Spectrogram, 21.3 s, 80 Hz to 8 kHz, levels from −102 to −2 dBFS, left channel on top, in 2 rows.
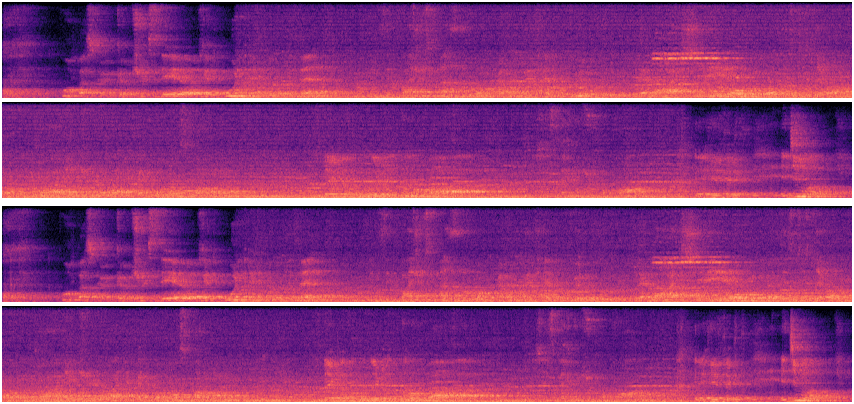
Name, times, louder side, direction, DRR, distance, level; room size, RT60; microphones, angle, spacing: voice 1, 0.7-4.0 4.4-7.3 7.7-13.5 14.9-16.6 17.2-18.6, equal, 60° right, -8 dB, 1.7 m, -30 dB
sound 1, 2.9-19.2, left 1 dB, 10° left, 0.6 m, -29 dB
voice 2, 14.6-15.7 19.0-21.1, equal, 45° right, -5 dB, 2.0 m, -29 dB
10.5 x 7.7 x 3.6 m, 2.8 s
head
